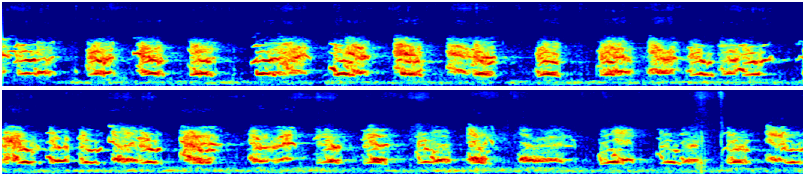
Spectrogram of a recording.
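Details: Around the house, playing pups keep up fast, continuous yappy barking, more than two barks per second in uneven bursts, high and slightly hoarse, with steady low hum behind.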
